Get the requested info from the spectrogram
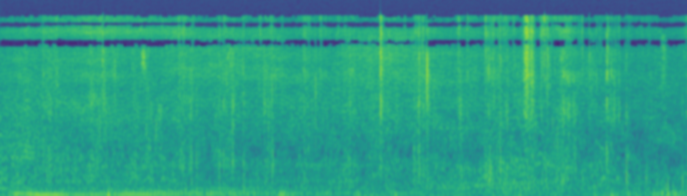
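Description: Outdoor ambience while walking with a handheld phone: a low rumble in the first few seconds that then dies down, with light, irregular footsteps on dirt and paving and faint voices in the background.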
